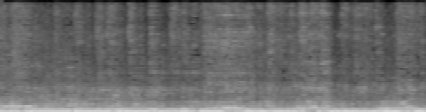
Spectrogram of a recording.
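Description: A live band playing loud music through a stage sound system, with a strong bass guitar line and drums in front.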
